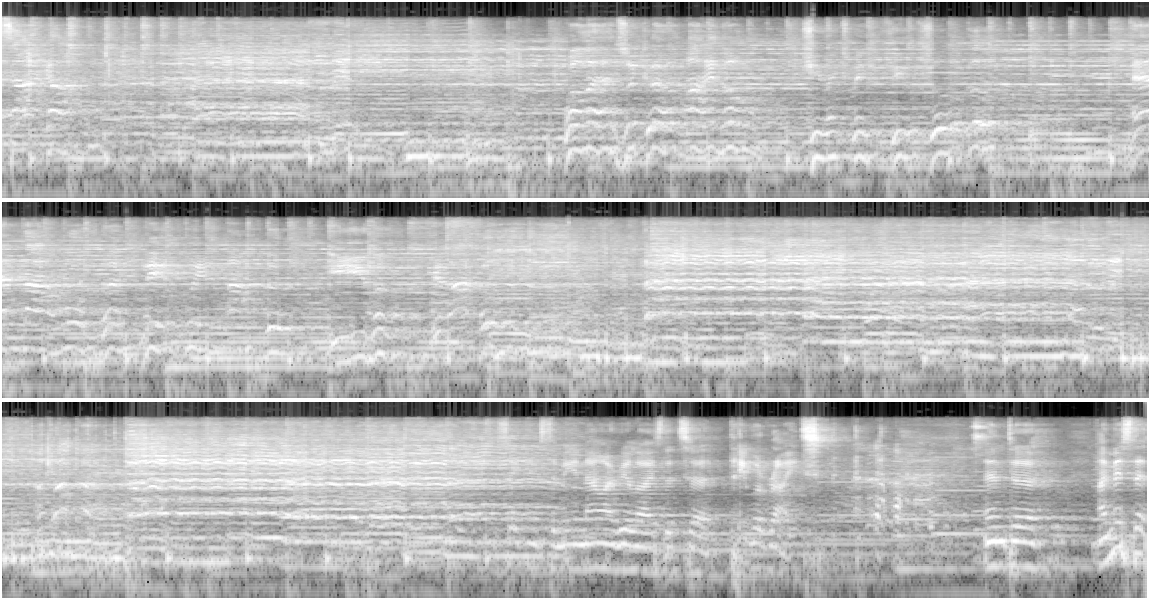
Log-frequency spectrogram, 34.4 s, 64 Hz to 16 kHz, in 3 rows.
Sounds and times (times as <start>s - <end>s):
Singing: 0.0s - 3.7s, 17.9s - 28.6s
Vocal music: 0.0s - 34.3s.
